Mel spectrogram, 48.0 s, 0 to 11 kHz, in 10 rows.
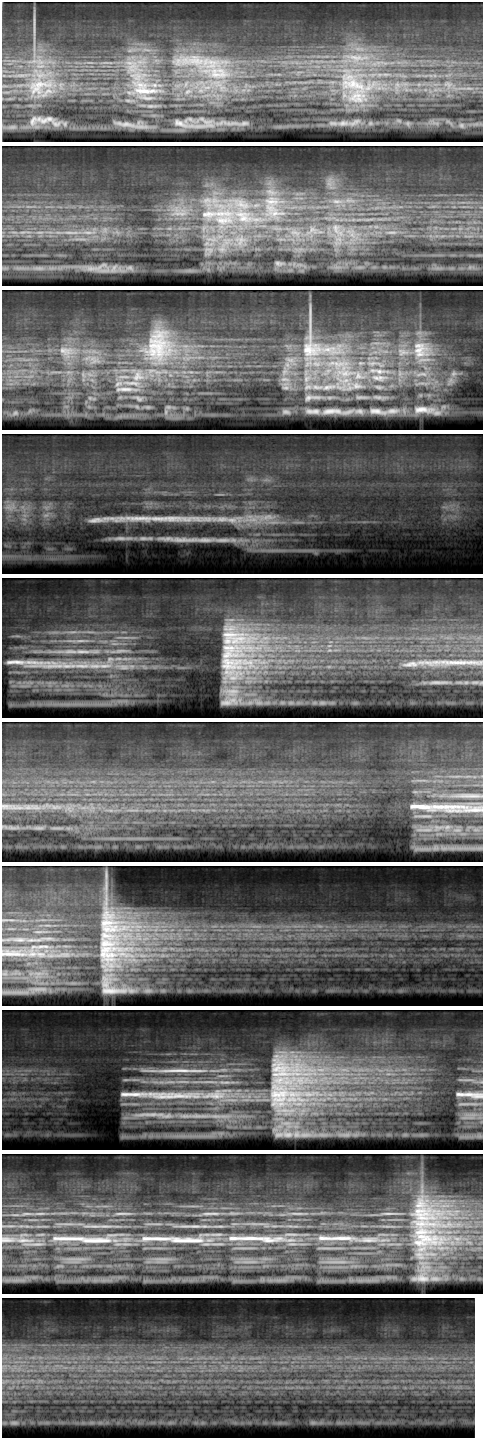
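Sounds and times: orchestral music: 0.0s - 15.4s, 19.3s - 48.0s
unclear voices: 0.0s - 30.2s.

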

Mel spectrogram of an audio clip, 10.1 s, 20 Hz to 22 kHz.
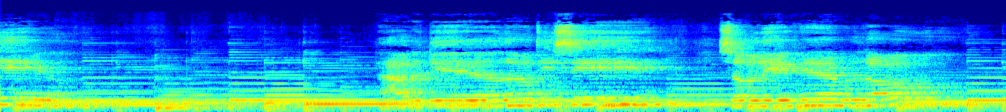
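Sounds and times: acoustic guitar chords: 0.0s - 10.0s
person singing: 3.8s - 10.0s.

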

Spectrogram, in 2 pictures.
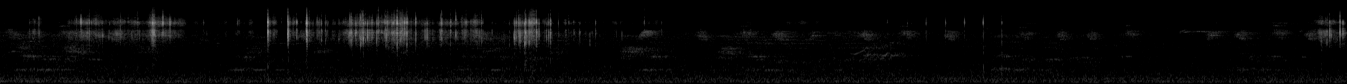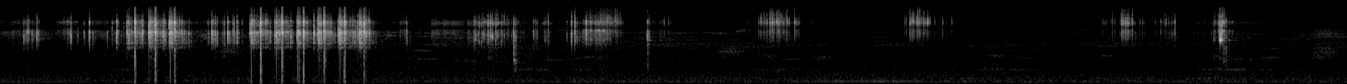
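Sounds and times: candy rattling in plastic tube: 0.3s - 1.8s, 2.6s - 5.9s, 13.2s - 20.2s, 21.0s - 21.5s, 22.5s - 22.9s, 24.6s - 25.8s.

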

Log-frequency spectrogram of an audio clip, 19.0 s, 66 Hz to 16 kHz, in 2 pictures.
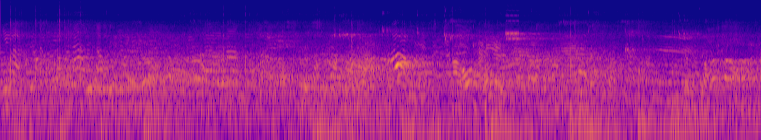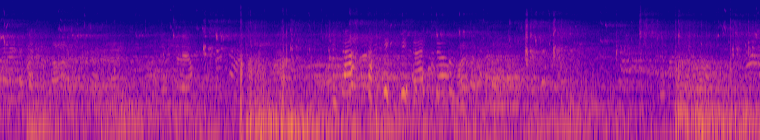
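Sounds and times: players calling and talking: 0.0s - 19.0s
volleyball thuds: 12.4s - 13.2s.

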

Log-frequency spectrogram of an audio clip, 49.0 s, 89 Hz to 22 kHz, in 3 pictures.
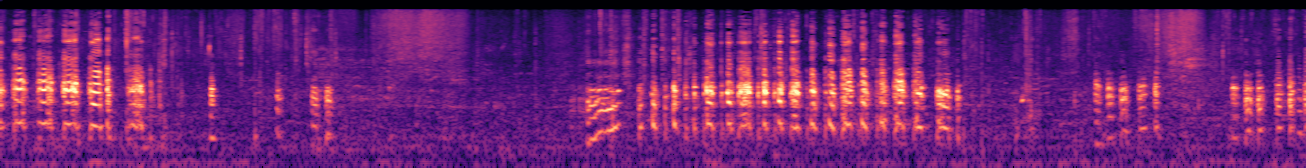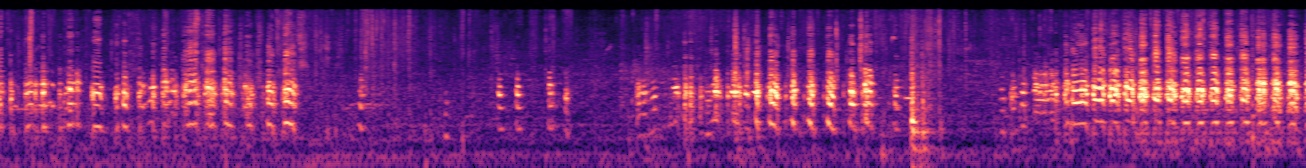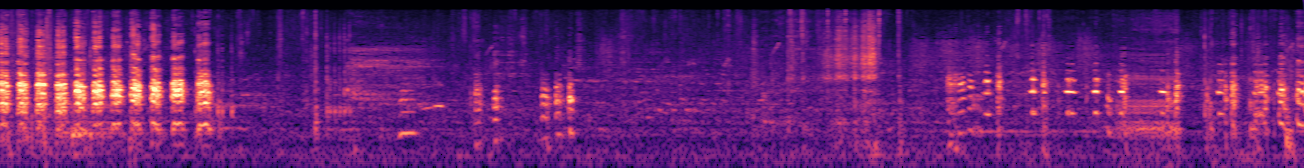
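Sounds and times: hens clucking rapidly: 0.0s - 4.3s, 7.2s - 35.8s, 42.1s - 48.9s.

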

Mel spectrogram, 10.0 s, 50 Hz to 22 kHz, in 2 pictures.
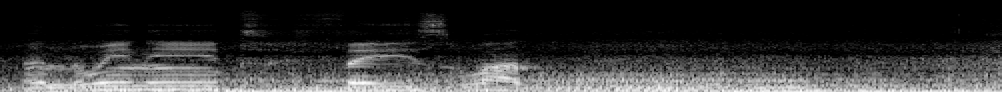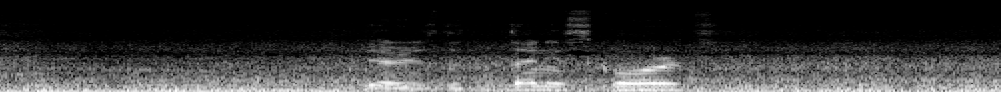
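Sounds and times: car engine and tyre rumble: 0.0s - 10.0s.

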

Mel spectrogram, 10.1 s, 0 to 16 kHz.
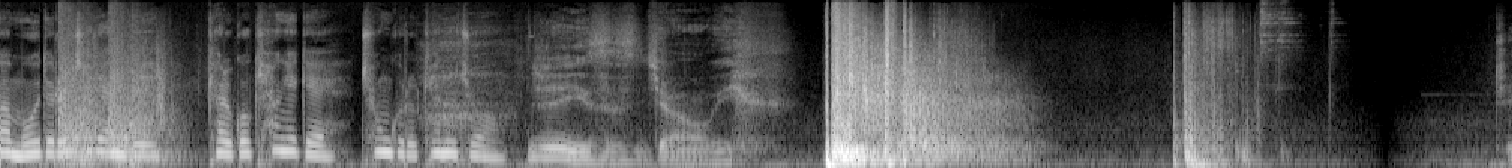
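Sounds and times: gunshot echo: 5.5s - 6.9s.

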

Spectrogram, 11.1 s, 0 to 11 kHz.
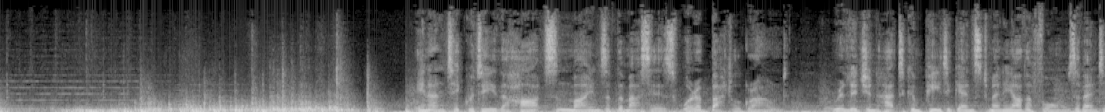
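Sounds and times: iron balls rumbling in wooden box: 0.0s - 5.0s.

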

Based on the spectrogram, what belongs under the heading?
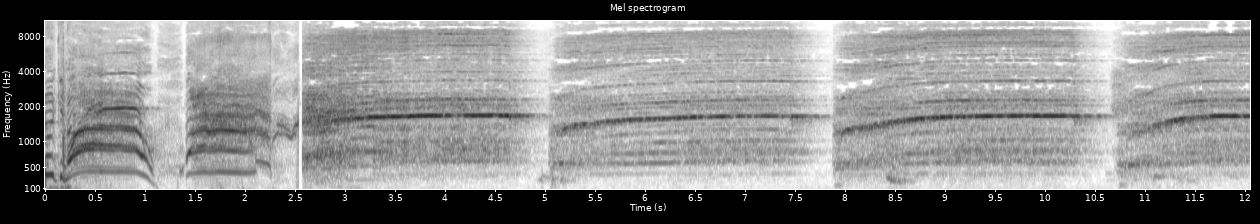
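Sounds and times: pig squealing: 1.5s - 12.0s.

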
